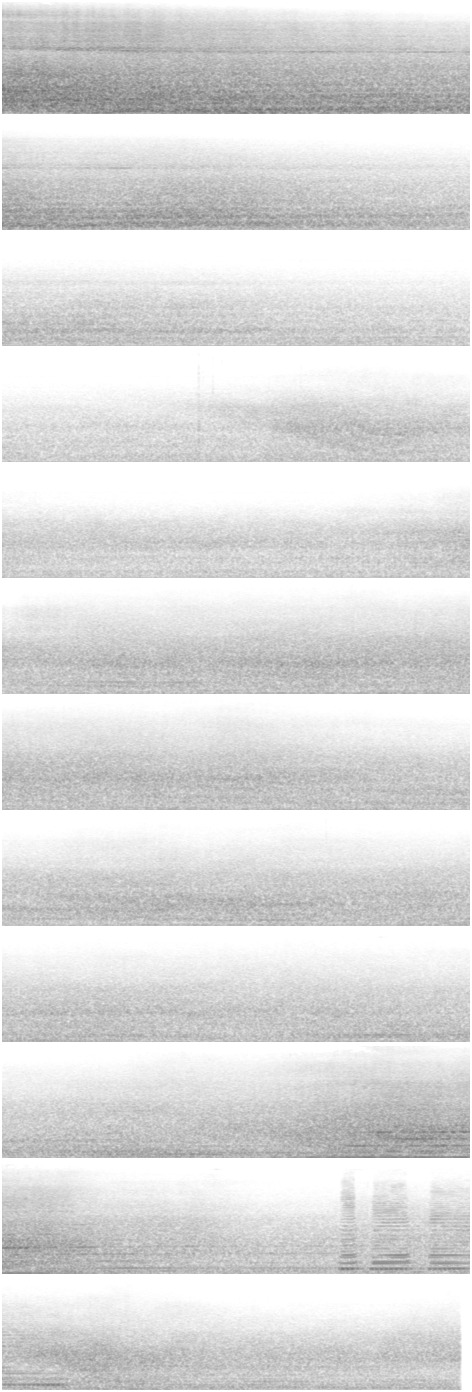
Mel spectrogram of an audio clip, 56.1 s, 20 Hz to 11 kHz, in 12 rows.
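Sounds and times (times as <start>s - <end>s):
jet engines running: 0.0s - 14.3s.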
